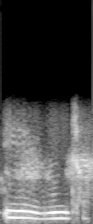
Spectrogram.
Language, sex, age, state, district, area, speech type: Nepali, female, 18-30, West Bengal, Kalimpong, rural, conversation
